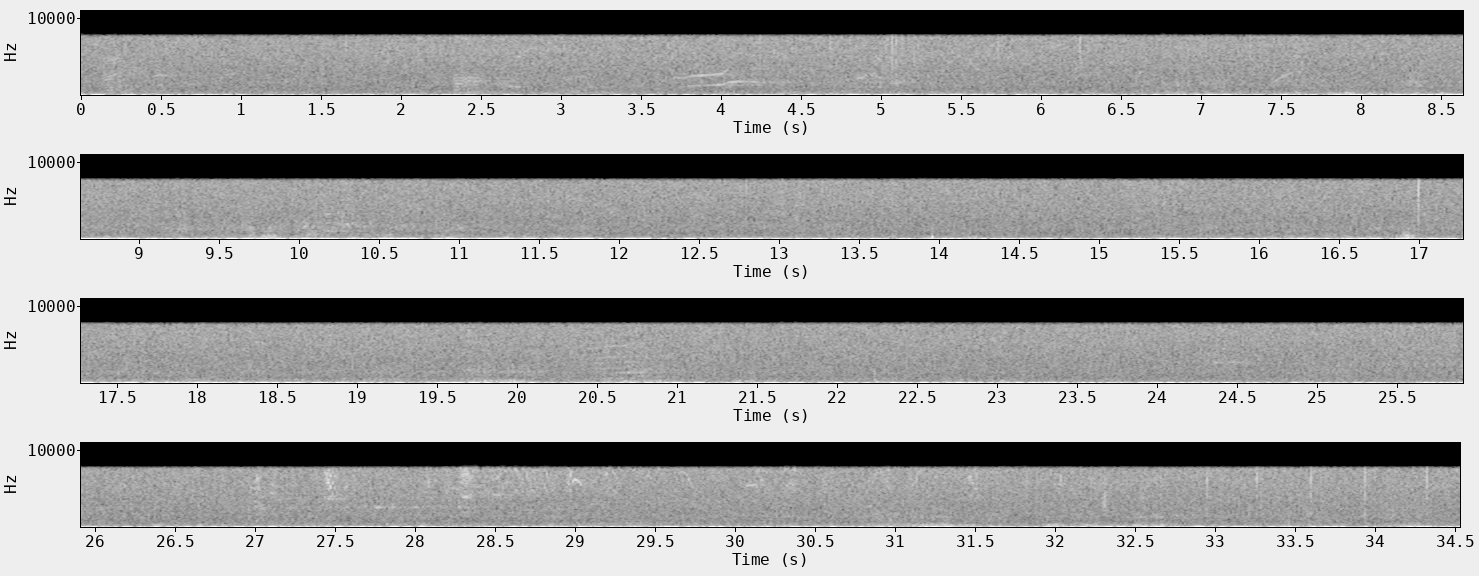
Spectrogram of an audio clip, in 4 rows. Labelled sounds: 3.6	4.3	killer whale, southern resident, 1.2 to 3.2 kHz

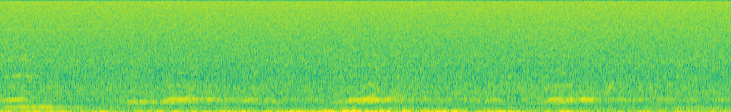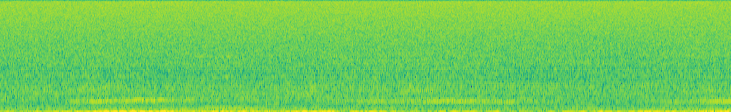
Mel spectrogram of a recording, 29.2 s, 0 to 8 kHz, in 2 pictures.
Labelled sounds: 0.2	0.5	humpback whale, 0.93 to 1.0 kHz

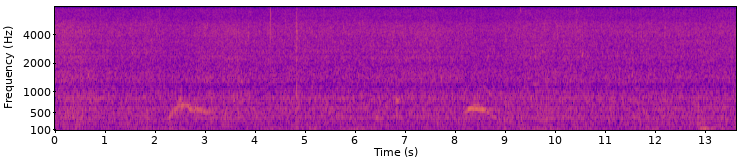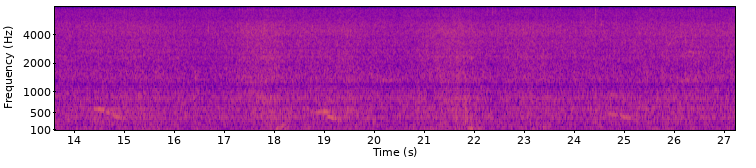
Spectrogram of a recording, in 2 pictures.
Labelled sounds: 26.2	26.4	humpback whale, 2.5 to 2.7 kHz

